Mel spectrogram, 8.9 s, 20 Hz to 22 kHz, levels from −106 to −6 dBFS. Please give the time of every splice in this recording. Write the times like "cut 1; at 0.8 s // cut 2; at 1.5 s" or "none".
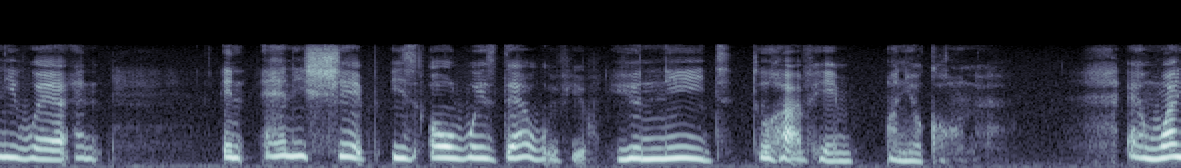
cut 1; at 4.5 s // cut 2; at 5.5 s // cut 3; at 6.5 s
